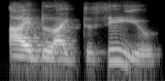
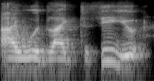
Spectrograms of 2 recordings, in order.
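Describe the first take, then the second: First: The words 'I would' are contracted to 'I'd'. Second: The words 'I would' are said in full. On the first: The speaker calls it right. "use the contraction" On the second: The speaker calls it wrong.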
